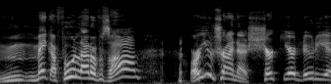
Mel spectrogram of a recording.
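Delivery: put-on old-fashioned 1930s picture-show style of speaking. Reading a quote aloud after being asked: 1930s-style delivery. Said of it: "you gotta say it like you're, uh, in the nineteen thirties".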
